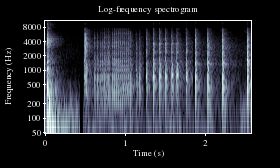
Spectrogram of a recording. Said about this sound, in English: A plain, black wooden door. No hinges, no wall. Just a door in between two trees. What? What is this? How is this possible? This ghastly door. Will it lead me to her? Francisco knocks on the door.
